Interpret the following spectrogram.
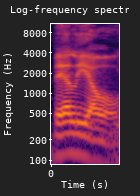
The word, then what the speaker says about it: Balliol: Is that how you pronounce Balliol. it? Balliol, yeah. from Oxford.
